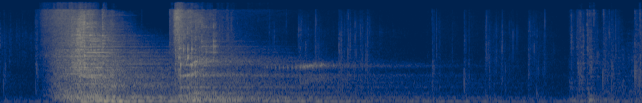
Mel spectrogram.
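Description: A frog teleport in the Hogwarts Legacy video game lets out a loud whooshing burst with a croaking, warbly edge. A second swoosh follows, then a fading rumble and faint tonal chirps, with no talking.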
